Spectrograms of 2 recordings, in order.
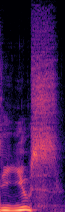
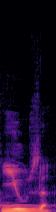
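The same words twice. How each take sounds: First: It is said with the noun pronunciation. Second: It is said with the verb pronunciation. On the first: The speaker calls it right. "it is use ... because it's a noun" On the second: The speaker calls it wrong. "and not use"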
